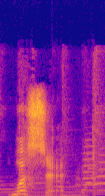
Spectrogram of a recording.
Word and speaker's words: Worcester: that's how it's spelled when people say Worcester and they it's Worcester like that's how they say it it's Worcester but it's spelled like warchester and every single time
